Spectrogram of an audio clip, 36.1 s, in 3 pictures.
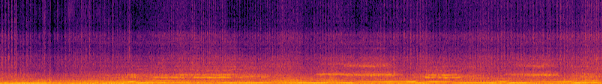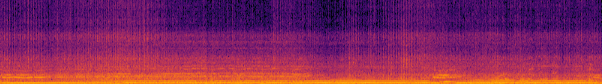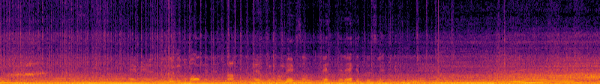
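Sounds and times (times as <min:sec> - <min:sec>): car engine at high revs: 0:00.0 - 0:36.0
tyres squealing: 0:06.1 - 0:18.7.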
